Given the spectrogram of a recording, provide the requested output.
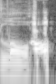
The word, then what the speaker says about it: Lowell: It's just Lowell. You ever seen the movie The Fighter with Mark Wahlberg? Nope. Oh, yeah. Lowell, Mass.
